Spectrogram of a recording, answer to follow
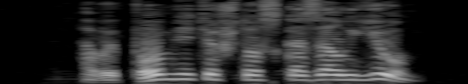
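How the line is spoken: Exclaiming. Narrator (Russian): воскликнул Гамильтон

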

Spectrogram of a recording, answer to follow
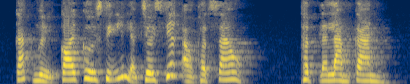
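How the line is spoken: Loud shout. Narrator (Vietnamese): Đỗ Dự ... quát lớn

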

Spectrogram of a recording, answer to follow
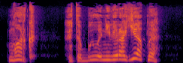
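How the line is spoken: Exclamation. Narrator (Russian): воскликнула Аня

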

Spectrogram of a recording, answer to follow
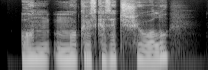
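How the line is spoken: Uncertain. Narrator (Russian): неуверенно проговорил я

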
